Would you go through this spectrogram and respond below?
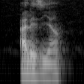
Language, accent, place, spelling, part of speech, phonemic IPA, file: French, France, Lyon, alésien, adjective, /a.le.zjɛ̃/, LL-Q150 (fra)-alésien.wav
- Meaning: of Alès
